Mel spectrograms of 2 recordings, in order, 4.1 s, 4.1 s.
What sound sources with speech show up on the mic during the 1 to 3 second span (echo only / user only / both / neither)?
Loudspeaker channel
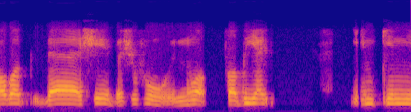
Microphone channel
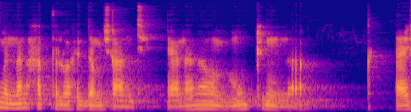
user only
